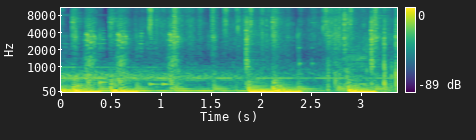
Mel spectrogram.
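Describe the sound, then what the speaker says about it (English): A guard dog in the stealth game Metal Gear Solid 3 makes yips and whimpering barks in several short bursts, mixed with game music and ambient effects, with no voices. "distract this dog"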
